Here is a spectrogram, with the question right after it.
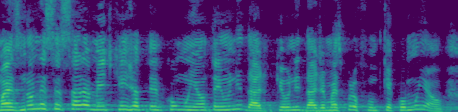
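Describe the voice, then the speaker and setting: Through noticeable background noise, a man speaks at an extremely high pitch with ordinary pitch variation. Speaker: pastor. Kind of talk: sermon. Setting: church service.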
